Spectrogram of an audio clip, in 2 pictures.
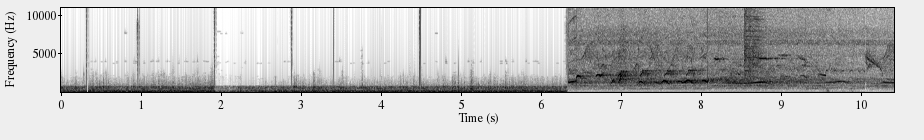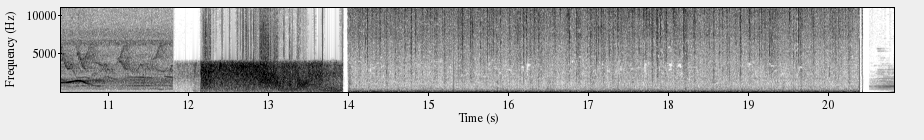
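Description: A sequence of sound effects: a loud low rumble for about six seconds, then birds chirping, a short loud rush of noise about twelve seconds in, and a steady hiss after it.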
